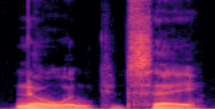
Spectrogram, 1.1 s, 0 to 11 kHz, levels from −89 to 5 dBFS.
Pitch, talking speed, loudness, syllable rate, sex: 90 Hz, 225 wpm, -16 LUFS, 5.6 syllables/s, male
